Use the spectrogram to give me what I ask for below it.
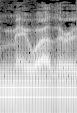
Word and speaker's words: Mayweather: Is it Mayweather or Merryweather? – Mayweather. Big boxing fan, are you? – No, not huge, man.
